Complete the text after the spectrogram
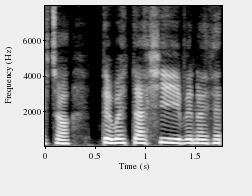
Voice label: "llif", Welsh

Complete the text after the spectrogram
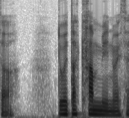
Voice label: "camu", welsh

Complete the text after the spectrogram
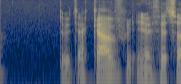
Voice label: "gafr", Welsh

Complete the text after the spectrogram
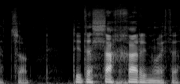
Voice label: "llachar", Welsh

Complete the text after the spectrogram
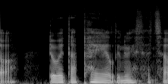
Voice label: "peel", Welsh

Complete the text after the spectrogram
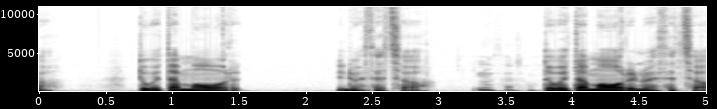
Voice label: "mor", Welsh

